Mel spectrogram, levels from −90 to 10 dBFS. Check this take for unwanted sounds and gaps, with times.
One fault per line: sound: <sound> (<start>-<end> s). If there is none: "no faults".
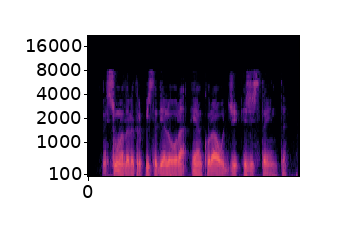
no faults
